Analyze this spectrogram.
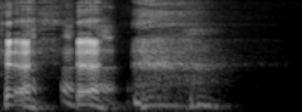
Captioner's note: both laughing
